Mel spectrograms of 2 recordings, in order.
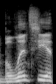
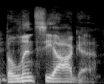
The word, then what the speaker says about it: Balenciaga: that I really the the Valencia thing not Valencia I said it wrong again Balenciaga the Balenciaga thing really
